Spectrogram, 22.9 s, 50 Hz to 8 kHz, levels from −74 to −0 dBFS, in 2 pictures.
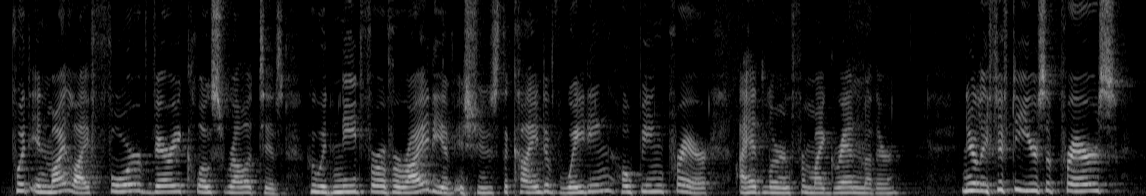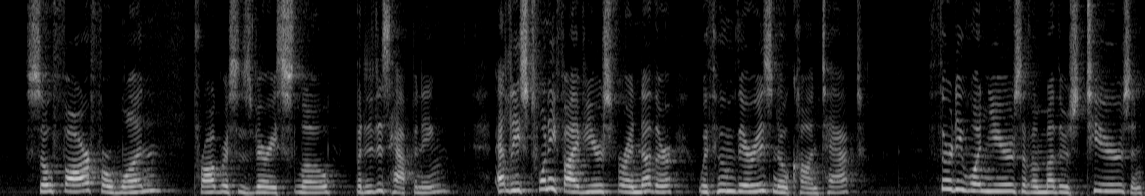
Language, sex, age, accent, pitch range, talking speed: English, female, 50-69, American, 225-270 Hz, 170 wpm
